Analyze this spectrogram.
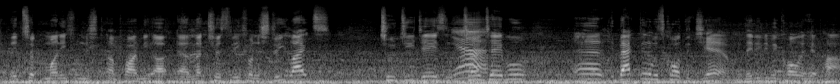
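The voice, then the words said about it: Brooklyn New York accent. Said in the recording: “Are you from New York? ... Brooklyn ... You can't tell by the voice. ... You can't tell by my fucking accent over here.”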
